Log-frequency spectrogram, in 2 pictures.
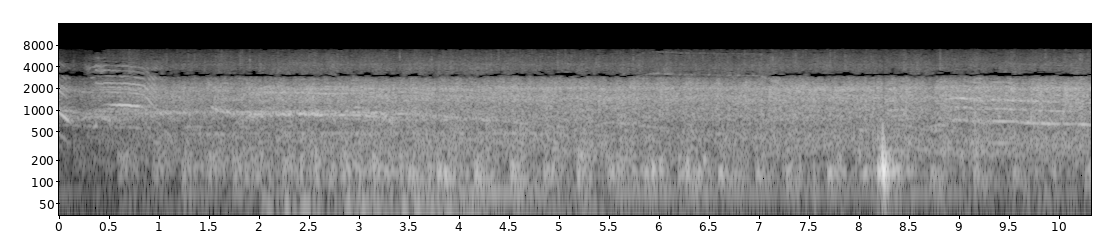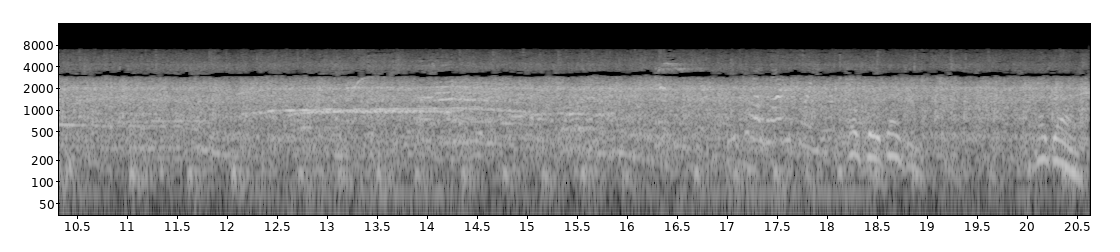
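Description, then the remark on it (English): A crowd applauds steadily for about twenty seconds to welcome a speaker, a dense wash of clapping mixed with cheers and shouting voices, with one sharp louder bang partway through. “Y'all ain't got to clap.”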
